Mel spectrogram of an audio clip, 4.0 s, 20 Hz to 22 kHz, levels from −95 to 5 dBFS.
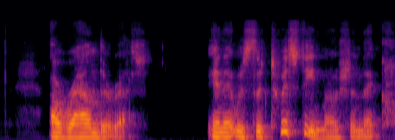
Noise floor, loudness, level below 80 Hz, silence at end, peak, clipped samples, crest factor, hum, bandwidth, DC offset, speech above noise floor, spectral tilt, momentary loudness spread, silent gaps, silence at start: -81 dBFS; -27 LUFS; -70 dBFS; 0 s; -10 dBFS; under 0.1%; 18 dB; none; 11 kHz; under 0.1%; 55 dB; -7 dB/octave; 10 LU; none; 0.5 s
